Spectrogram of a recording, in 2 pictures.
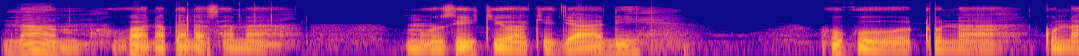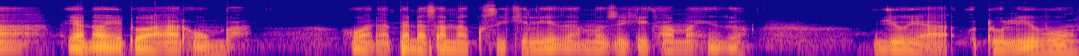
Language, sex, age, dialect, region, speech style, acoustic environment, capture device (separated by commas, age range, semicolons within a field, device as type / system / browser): Swahili, male, 18-24, Kenya - Nairobi Sheng-influenced, Kenya, relaxed, nature, desktop / Linux / Chrome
